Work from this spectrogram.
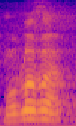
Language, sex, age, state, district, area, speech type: Bodo, male, 45-60, Assam, Baksa, urban, spontaneous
